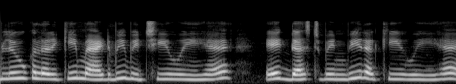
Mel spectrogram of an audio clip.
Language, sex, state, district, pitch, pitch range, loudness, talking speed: Hindi, female, Jharkhand, Ranchi, 245 Hz, 230-270 Hz, -17 LUFS, 185 wpm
